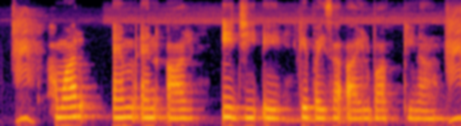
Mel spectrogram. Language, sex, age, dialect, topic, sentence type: Bhojpuri, female, 25-30, Western, banking, question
